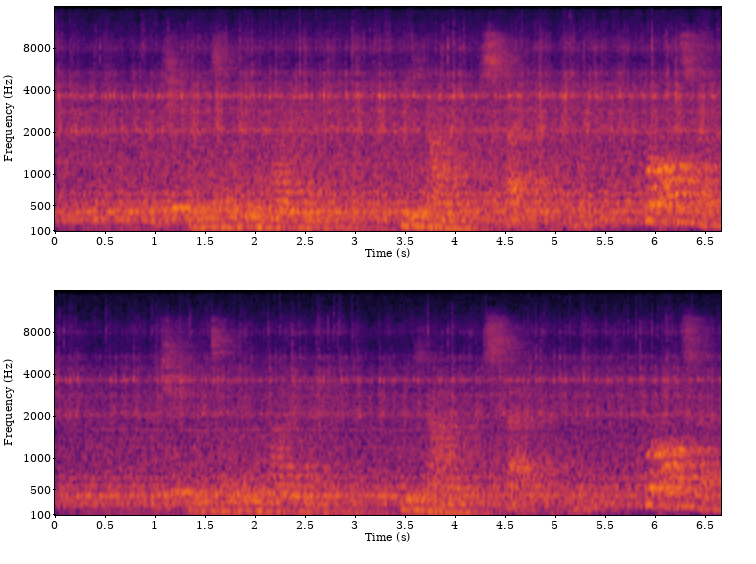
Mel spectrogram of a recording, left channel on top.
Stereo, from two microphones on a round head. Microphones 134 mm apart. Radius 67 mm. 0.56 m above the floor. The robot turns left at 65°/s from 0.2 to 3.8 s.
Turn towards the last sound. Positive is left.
turn(degrees=75)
